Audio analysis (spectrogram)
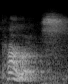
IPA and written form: ˈpærəts (parrots)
